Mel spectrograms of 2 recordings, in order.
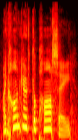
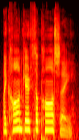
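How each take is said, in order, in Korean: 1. 영국식 억양입니다. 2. 영국식 억양입니다.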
